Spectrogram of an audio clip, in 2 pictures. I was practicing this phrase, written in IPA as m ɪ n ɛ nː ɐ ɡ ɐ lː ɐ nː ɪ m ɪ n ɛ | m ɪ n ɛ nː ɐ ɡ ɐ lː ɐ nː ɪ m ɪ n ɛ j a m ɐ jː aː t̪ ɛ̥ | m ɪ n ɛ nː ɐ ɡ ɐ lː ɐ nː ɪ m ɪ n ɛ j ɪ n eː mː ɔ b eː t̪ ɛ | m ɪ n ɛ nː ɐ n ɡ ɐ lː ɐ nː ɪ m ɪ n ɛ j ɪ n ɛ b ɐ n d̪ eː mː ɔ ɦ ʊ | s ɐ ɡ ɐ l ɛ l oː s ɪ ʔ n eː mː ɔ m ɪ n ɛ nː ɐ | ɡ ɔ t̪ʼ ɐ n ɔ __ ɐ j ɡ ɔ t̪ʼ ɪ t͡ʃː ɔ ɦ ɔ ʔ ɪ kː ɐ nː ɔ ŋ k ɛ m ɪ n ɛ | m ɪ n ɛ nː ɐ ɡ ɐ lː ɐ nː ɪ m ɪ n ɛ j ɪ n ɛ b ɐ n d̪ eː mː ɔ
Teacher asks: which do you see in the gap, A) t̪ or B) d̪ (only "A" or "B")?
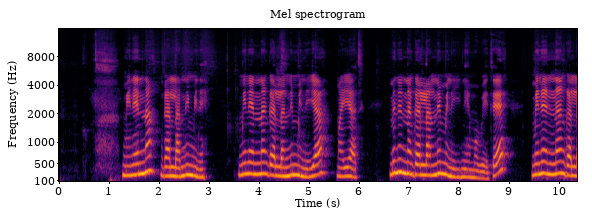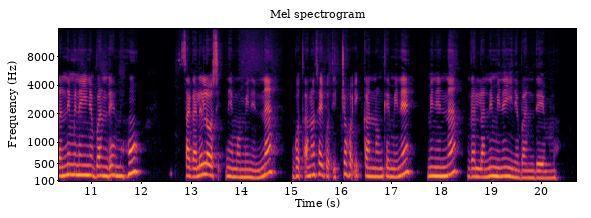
A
